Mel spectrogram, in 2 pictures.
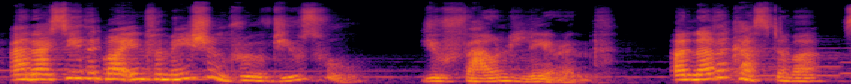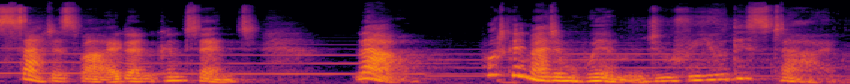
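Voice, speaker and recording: An actress playing a flirtatious, theatrical madam of a pleasure house in a fantasy video game, gushing coyly with drawn-out endearments. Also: female voice, low voice. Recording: roomy echo with music behind.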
